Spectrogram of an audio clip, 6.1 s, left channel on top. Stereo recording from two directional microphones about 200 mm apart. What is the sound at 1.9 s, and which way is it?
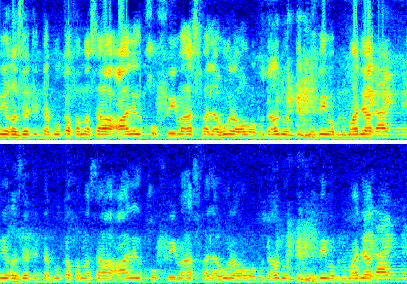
Speech, 75° left (ahead or behind).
